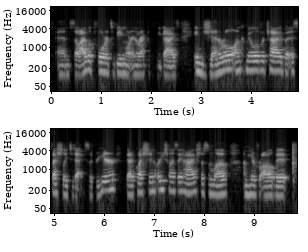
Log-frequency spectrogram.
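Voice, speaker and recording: The speaker races along at a very fast pace with an American accent. Pitch varies in an ordinary way. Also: woman, very deep, low pitch for a woman. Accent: New York, slight, comes out now and again. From upstate New York, Albany suburb. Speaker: live show host. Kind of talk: casual talk to live viewers. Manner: direct.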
